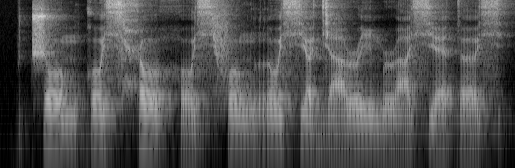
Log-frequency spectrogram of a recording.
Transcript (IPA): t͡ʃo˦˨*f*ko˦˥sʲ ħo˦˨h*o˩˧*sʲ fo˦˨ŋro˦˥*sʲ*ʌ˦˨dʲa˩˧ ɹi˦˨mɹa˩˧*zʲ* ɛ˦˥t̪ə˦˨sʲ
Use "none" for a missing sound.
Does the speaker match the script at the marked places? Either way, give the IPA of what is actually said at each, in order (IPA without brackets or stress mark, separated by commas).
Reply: m, o˩˧, sʲ, sʲ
